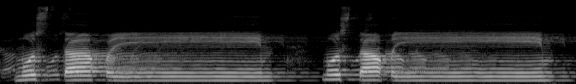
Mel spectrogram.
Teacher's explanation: مس باریک ہے، تا باریک ہے، قاف موٹے حروف میں سے ہے، اور یا مد ہے اور اس کے بعد وقف ہے تو 3 الف جائے گا۔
